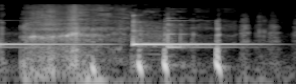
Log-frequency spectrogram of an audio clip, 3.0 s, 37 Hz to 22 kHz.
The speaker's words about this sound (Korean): 이게 무슨 소리냐면요. 아까 저 1부에 보물찾기, 보물소리였습니다. 초인종 소리.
